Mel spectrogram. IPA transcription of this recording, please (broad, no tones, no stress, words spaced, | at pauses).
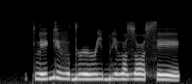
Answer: kleɡevəɡɹə˞ ɹibiðʊzˤo se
